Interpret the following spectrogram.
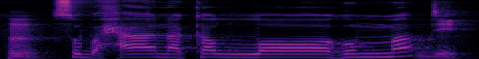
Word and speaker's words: সুবহানাকা আল্লাহুম্মা: পড়ি কোন সমস্যা নাই যদি কেউ মিলিয়ে পড়ে সুবহানাকা আল্লাহুম্মা তাহলে সে কাফ এবং লামকে একসাথে মিলিয়ে নিবে এখানে হামজাটা উচ্চারণ হবে না অনেকে এরকম পড়ে যে সুবহানাকা আল্লাহুম্মা যখন সে একসাথে পড়বে তখন হামজাটাকে পড়বে না সুবহানাকা আল্লাহুম্মা আর যদি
